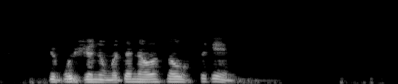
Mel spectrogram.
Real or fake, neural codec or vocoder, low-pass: real; none; 3.6 kHz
